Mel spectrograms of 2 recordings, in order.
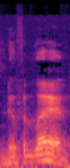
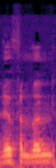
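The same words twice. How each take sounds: First: The stress is on the last syllable. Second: The stress is not on the last syllable. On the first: The speaker calls it right. "the emphasis is on the same syllables" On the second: The speaker calls it wrong. "it's not Newfoundland"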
